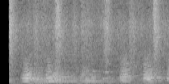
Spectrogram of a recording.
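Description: Live jazz combo playing: trombone and saxophone on the melody over a drum kit, with regular cymbal strokes about three a second. The music cuts in abruptly mid-phrase.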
